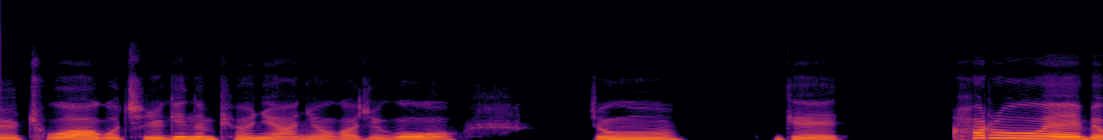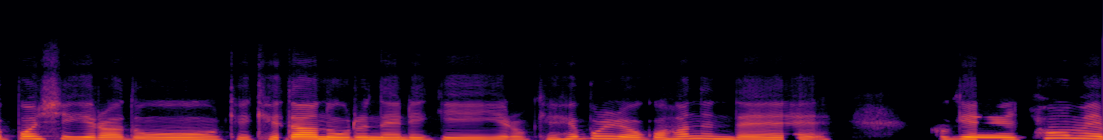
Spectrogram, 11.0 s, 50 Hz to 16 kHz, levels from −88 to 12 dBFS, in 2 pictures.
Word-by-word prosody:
좋아하고 205 -1 +2
즐기는 210 +3 +1
편이 200 -2 -2
아니어 165 +1 -3
가지고 175 0 0 0.6
좀 200 -2 0 0.5
이렇게 190 -4 -2 0.6
하루에 290 -7 +3
몇 180 -3 0
번씩이라도 195 -7 0
이렇게 175 - -7
계단 230 +4 +4
오르내리기 180 -4 0
이렇게 165 +3 -5
해 245 - -1
보려고 235 -8 -1
하는데 215 -8 -1 0.7
그게 220 0 +1 0.3
처음에 310 -4 -1
200 Hz, 290 characters per minute, -24 LUFS, 180-230 Hz, 0.7 s, 계단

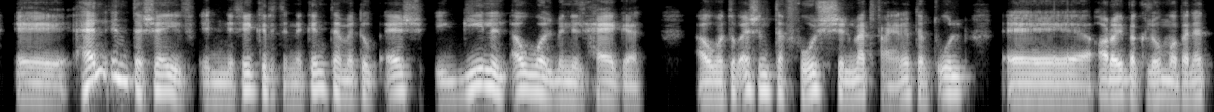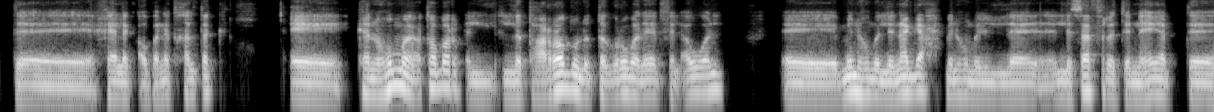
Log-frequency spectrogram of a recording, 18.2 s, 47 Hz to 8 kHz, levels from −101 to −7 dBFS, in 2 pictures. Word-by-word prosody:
آآ، 90 -2 0
هل 295 - +6
أنت 225 -6 +2
شايف 130 -7 +1
إن 90 -1 -4
فكرة 140 0 -1
إنَّك 85 +9 -9
أنت 140 -2 +1
ما 105 -4 0
تبقاش 130 +7 -2
الجيل 125 - +1
الأول 125 -3 +2
من 95 -1 -1
الحاجة 80 -3 0 0.4
أو 95 - +4
ما 95 - +2
تبقاش 135 +7 0
أنت 130 -1 0
في - - -5
وش 135 -4 +1
المدفع، 105 -4 -1
يعني 80 +7 -2
أنت 110 - -5
بتقول 120 +6 -1 0.3
آآ، 90 -1 +3
قرايبك 105 0 +3
اللي 95 - 0
هُم 100 -2 +1
بنات - - -2
آآ، 80 -3 0
خالك - - -1
أو - - -2
بنات - - -4
خالتك - - -5 0.5
آآ، 90 -2 +2
كانوا 110 -2 0
هُم 150 -2 +4
يعتبر 150 +1 0
ال 90 -2 -6
اللي 95 0 -1
اتعرضوا 115 +8 +4
للتجربة 105 +2 0
دي 105 +1 -1
في - - -7
الأول 125 +5 -2 0.4
آآ، 90 -1 +2
منهم 115 +1 +1
اللي 95 -1 +1
نجح 120 +1 +1
منهم 105 -2 -4
ال 90 0 -3
اللي 90 +1 -2
سافرت 105 -2 0
إن 95 - -2
هي 105 +2 +1
ت 95 - -3
100 Hz, 185 wpm, -24 LUFS, 90-120 Hz, 0.5 s, هل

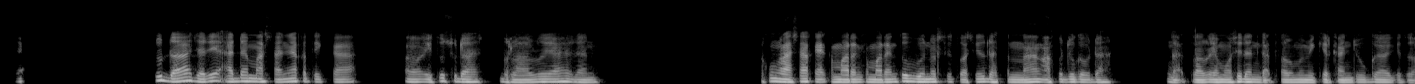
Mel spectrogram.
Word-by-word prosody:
Ya. - - -10 1.4
Udah, 165 -1 +3
jadi 140 +3 +1
ada 135 +2 +2
masanya 130 0 0
ketika, 120 -3 -7 0.7
eee, 115 -1 0
itu 110 - -11
sudah 120 -3 0 0.2
berlalu 110 +1 0
ya, 125 - +1 0.2
dan 105 -1 -2 1.6
aku - - -10
ngerasa, 125 +1 +3
kayak 115 -3 -3
kemarin-kemarin 115 0 +2
tuh, 140 +1 +2
benar, 125 -1 +4
situasinya 120 0 -3
udah 110 - +1
tenang, 110 +1 +1
aku 110 +2 -4
juga 115 0 0
udah, 105 0 -2 0.6
nggak 100 -2 -2
terlalu 105 0 +2
emosi 110 +1 +3
dan 115 -2 +3
nggak 100 -2 -2
terlalu 105 -1 0
memikirkan 105 0 0
juga, 110 0 -1
gitu. 100 -1 -8
115 Hz, 140 wpm, -24 LUFS, 110-125 Hz, 1.6 s, benar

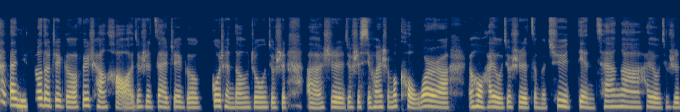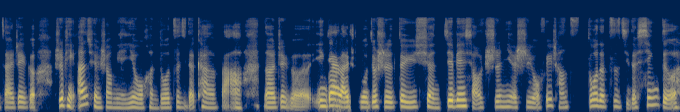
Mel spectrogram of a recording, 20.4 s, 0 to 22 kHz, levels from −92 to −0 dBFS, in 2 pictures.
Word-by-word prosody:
诶， 250 -1 +9
你 210 -3 +3
说 245 +1 +4
的 235 -2 +3
这 220 0 +1
个 185 -2 +2
非 230 +4 +1
常 185 -5 -1
好 - - +1
啊， - - +1
就 195 - -5
是 195 -1 -4
在 185 0 -1
这 180 +2 -2
个 170 -1 -2
过 210 0 +3
程 195 -5 -4
当 170 0 -3
中， 180 0 -1
就 170 0 -4
是， 175 0 -1 0.3
啊， 155 -1 -2
是 180 -1 0
就 175 +2 -6
是 180 - -4
喜 180 -1 -1
欢 185 +1 0
什 185 - -5
么 200 - +1
口 200 -3 +2
味 185 +7 +3
儿 200 -2 +6
啊， 170 -1 +2 0.3
然 185 +3 -1
后 200 -2 +6
还 185 0 -2
有 180 -3 +4
就 185 +3 -4
是 175 -2 0
怎 170 - -8
么 155 -1 -9
去 205 +4 -1
点 175 -4 -1
餐 200 +3 -3
啊， 185 -2 -1
还 190 - -5
有 175 -2 0
就 175 +2 -14
是 175 -2 -4
在 170 0 -2
这 180 +1 -1
个 - - +2 0.3
食 240 - +5
品 225 -4 +1
安 250 +2 +5
全 200 -12 -1
上 175 0 -4
面 160 -1 -8
也 170 - -3
有 160 -3 0
很 155 -1 -9
多 165 +2 -2
自 170 +2 -8
己 175 - -12
的 - - -2
看 165 -5 -3
法 170 - -6
啊， 160 - -2 0.3
那 170 0 +3
这 180 +1 -2
个 - - -1
应 215 0 +2
该 225 0 +8
来 180 - +8 0.2
说 180 0 +1
就 185 +2 +2
是 185 -2 0
对 180 +1 +2
于 180 +1 -1
选 185 -3 +1
街 210 - +8
边 220 +1 +5
小 215 -5 -2
吃， 190 +2 -5
你 190 0 -4
也 180 -1 -1
是 175 +1 -8
有 170 -2 -2
非 225 +7 -4
常 175 -4 -9
自 195 - -16 0.2
多 220 +2 +3
的 200 -2 +2
自 200 0 -9
己 185 - -10
的 155 - -3
心 255 +10 -2
得。 - - +2
185 Hz, 290 characters per minute, -22 LUFS, 170-200 Hz, 0.3 s, 诶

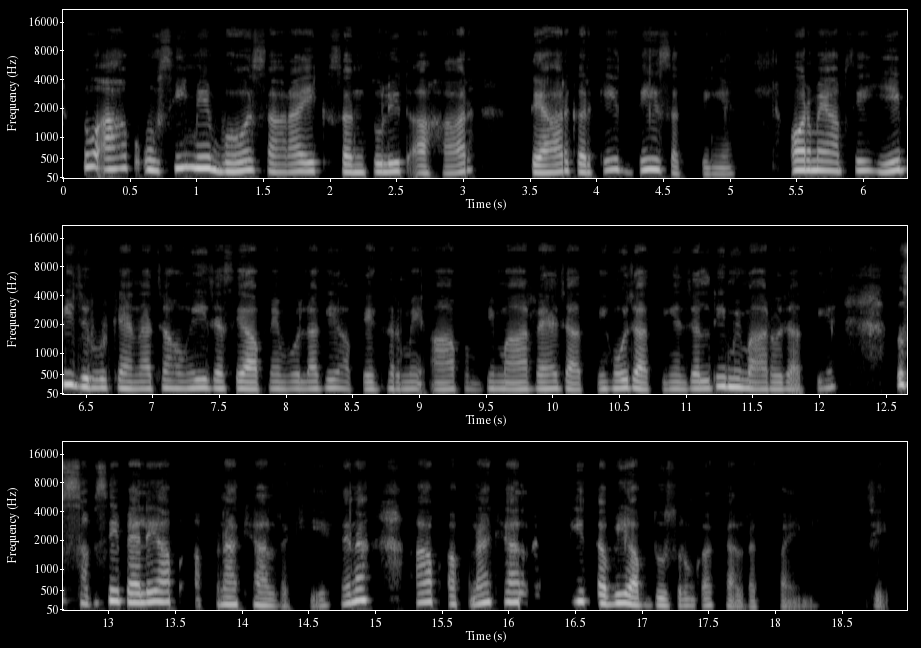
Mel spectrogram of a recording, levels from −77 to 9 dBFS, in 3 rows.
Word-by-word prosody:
तो 300 - +2
आप 270 +2 -3
उसी 275 +7 +1
में 275 -4 +7
बहुत 200 +3 +3
सारा 190 -3 -3
एक 200 +1 0
संतुलित 185 +2 +1
आहार 165 +6 -5 0.4
तैयार 175 +3 +3
करके 205 +4 -1
दे 230 +5 +2
सकती 145 -7 -11
हैं, 140 +1 -10 0.4
और 225 0 +7
मैं 220 0 +5
आपसे 210 +1 -2
ये 205 -1 +1
भी 265 +4 +6
ज़रूर 200 -4 +2
कहना 170 -1 -2
चाहूँगी, 180 +1 -2
जैसे 175 -1 -3
आपने 165 +1 -5
बोला 165 +1 -5
कि 185 +2 -5
आपके 160 -2 -7
घर 165 +1 -10
में 160 - -8 0.2
आप 160 0 -8
बीमार 155 +1 -5
रह 165 +1 0
जाती 160 -1 -6
हो 180 - +3
जाती 160 -3 -2
हैं, 160 - -4
जल्दी 170 +6 0
बीमार 175 -6 +3
हो 155 - -3
जाती 165 +1 -10
हैं, 195 - -9 0.4
तो 265 - +4
सबसे 215 0 0
पहले 225 -1 +5
आप 235 - -11
अपना 175 +1 -1
ख़्याल 150 -4 -2
रखिए। 140 +1 -15
है - - +1
ना? 265 +2 +6 0.4
आप 230 +2 +1
अपना 185 +3 0
ख्याल 230 -1 +2
रखेंगी, 245 +1 -2
तभी 200 +1 +5
आप 155 - -17
दूसरों 145 -1 -4
का 145 +1 -8
ख्याल 155 - -12
रख 125 - -11 0.2
पाएँगी। - - -18 0.4
जी। - - -16
185 Hz, 195 wpm, -23 LUFS, 160-215 Hz, 0.4 s, में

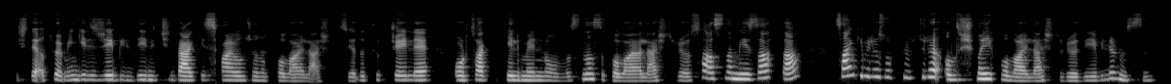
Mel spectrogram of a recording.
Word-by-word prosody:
işte - - -2
atıyorum 230 -5 -2
İngilizce'yi 215 -1 -1
bildiğin 210 +1 -5
için 205 +1 -12
belki 195 0 +6
İspanyolca'nın 195 -3 -3
kolaylaşması 160 0 -7
ya 170 - -7
da 195 - -7
Türkçeyle 205 -1 0 0.2
ortak 205 +1 +1
bir 195 - -47
kelimenin 195 -1 +1
olması 180 +3 -9
nasıl 245 -3 0
kolaylaştırıyorsa 170 - -2
aslında 270 0 +2
mizah 250 +4 +6
da 255 +8 +5 0.3
sanki 390 +2 +4
biraz 360 -2 -1
o 330 - -6
kültüre 325 +2 +1
alışmayı 240 +1 +3
kolaylaştırıyor 175 -3 -3
diyebilir 185 +9 -5
misin? 200 -4 -6
205 Hz, 145 wpm, -24 LUFS, 185-240 Hz, 0.3 s, belki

